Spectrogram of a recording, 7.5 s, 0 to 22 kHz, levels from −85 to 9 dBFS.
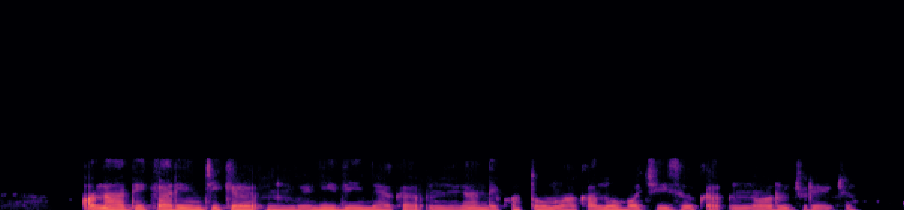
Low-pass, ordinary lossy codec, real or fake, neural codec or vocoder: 5.4 kHz; none; fake; codec, 16 kHz, 4 kbps, X-Codec, HuBERT features, trained on general audio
